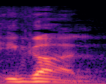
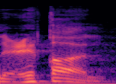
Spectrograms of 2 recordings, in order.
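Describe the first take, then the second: First: The middle consonant is a hard g. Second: The middle consonant is a deep throat q. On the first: This is the colloquial form of the word. "because the qaf, they pronounce it like a gaf" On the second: This is the standard form of the word. "they are till today called iqal"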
